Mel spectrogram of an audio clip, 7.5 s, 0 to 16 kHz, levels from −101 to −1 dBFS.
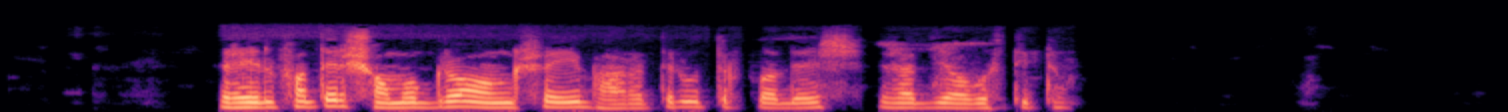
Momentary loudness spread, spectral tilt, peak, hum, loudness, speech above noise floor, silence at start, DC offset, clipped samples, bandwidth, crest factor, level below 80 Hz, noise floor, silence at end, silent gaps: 12 LU; -8.5 dB/octave; -2 dBFS; none; -19 LUFS; over 72 dB; 1.1 s; under 0.1%; under 0.1%; 6.4 kHz; 18 dB; -64 dBFS; under -90 dBFS; 2.2 s; none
